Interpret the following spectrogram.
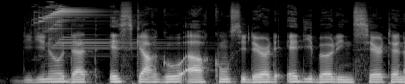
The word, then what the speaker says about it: escargot: i'm talking about snail so how do you pronounce snail in french with the correct accents you will say escargot escargot did you know that escargot are considered edible in certain areas such as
